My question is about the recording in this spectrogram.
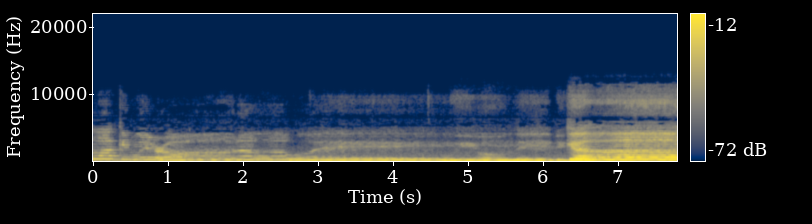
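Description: Multitracked a cappella vocal harmony: one woman's voice, each part tripled, singing the inner two parts of the chord in close harmony on a 24-track recorder's playback. The held notes step down in pitch several times, and about six seconds in the chord swells louder and fuller.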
